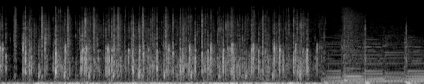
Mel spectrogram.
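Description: Audience applauding, a dense patter of clapping, then guitar music starting about three seconds in.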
